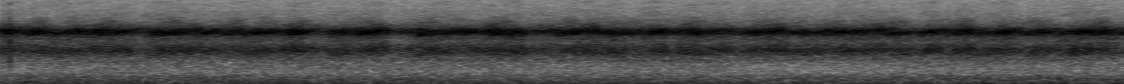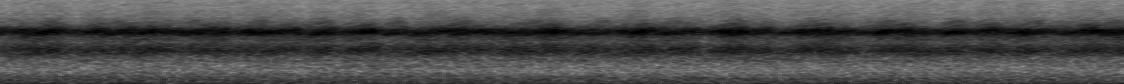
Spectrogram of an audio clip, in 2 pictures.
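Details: Frogs in flooded rice fields of Akiha Ward in full voice; a steady, dense din of overlapping rattling croaks at a high and a middle pitch, unbroken throughout, over faint low rumble.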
